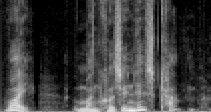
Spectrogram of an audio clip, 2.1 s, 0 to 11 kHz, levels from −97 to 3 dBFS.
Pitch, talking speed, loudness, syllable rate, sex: 175 Hz, 170 wpm, -16 LUFS, 3.7 syllables/s, male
